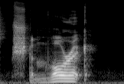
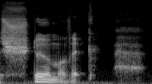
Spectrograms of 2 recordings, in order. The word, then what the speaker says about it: Sturmovik: Speaking of heavy armor bombers, Sturmvorek, or I should say the Sturmovik, which I'm very bad at the pronunciation, but the Sturmovik is still with us and is still really good.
